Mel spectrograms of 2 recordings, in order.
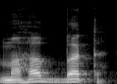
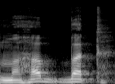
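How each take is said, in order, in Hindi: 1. पहले अक्षर में स्वर 'a' है। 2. पहले अक्षर में स्वर 'a' है।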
